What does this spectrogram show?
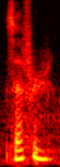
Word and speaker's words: Zephyr: Zephyr. What you got? Rhymes with buffer.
